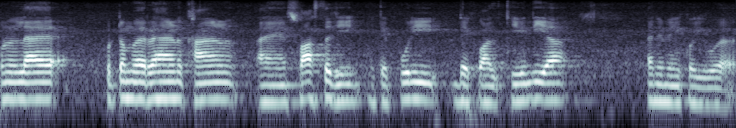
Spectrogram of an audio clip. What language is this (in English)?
Sindhi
